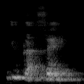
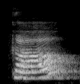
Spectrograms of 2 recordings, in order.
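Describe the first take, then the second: First: Said in the usual way. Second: "Café" split loudly into Ca, then fé; teacher's loud, separated "Ca... fé"; syllable by syllable. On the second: Shown as a demonstration. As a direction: clap out "Café" with a clear gap between syllables. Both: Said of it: "Frappez-le en syllabe".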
